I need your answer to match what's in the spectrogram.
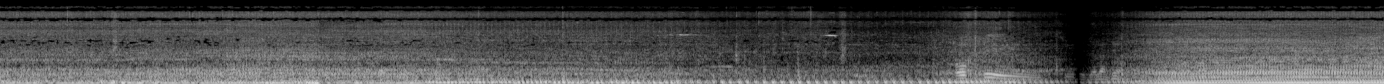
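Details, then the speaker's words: Honda Beat automatic scooter after replacing worn final-drive (gardan) ratio gears, riding test: steady engine, no whine or howl from the rear gears; normal running after repair. "ini sudah jadinya ya, ini sudah dibenerin ya. Dengar suaranya."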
